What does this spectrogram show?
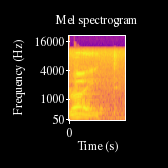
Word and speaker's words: write: هنا في الكلمة دي ما بنقولش إيه ننطقش الدبليو لأن بعدها R نقول write ولا help يساعد.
